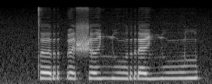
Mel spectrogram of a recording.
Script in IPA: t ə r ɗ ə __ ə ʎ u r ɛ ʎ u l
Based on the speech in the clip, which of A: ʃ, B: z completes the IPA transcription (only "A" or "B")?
A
